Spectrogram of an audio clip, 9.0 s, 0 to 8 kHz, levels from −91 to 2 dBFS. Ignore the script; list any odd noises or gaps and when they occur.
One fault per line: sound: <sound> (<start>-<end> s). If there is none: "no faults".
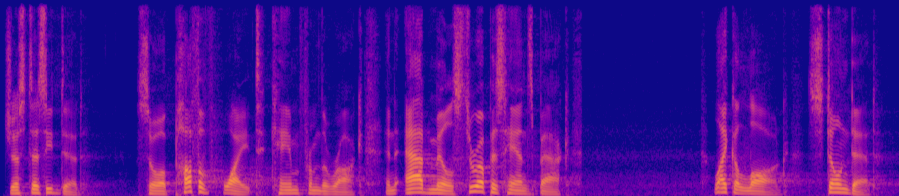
no faults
